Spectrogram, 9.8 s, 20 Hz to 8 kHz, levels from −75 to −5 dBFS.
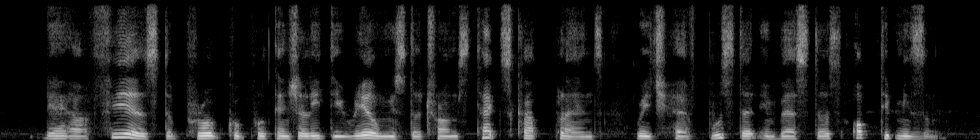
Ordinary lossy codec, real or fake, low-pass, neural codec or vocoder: none; fake; none; codec, 16 kHz, 6 kbps, DAC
